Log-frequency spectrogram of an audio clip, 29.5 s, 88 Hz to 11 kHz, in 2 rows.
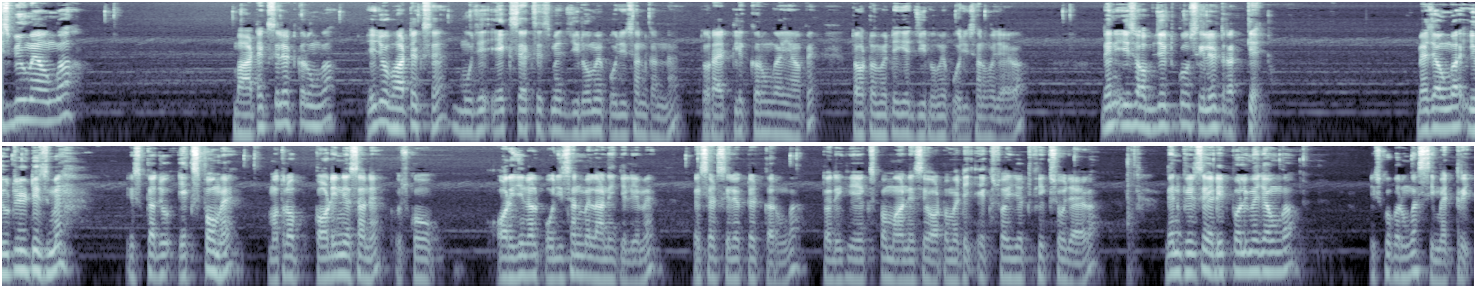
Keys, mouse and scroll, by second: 0.0 middle click, 1.1 click, 3.1 middle click, 3.7 click, 4.8 middle click, 6.5 right click, 9.9 middle click, 10.7 click, 11.4-11.9 scroll down 1, 12.2 middle click, 14.9 click, 21.6 click, 25.6 middle click, 26.8 click, 27.9 middle click, 28.9 click.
